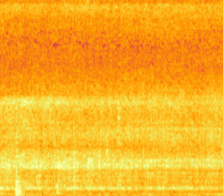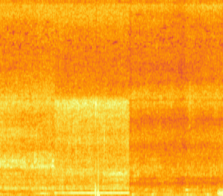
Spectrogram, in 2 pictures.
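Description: Tomatoes and grated coconut sauté in a hot pan for a kurma, giving a steady, close sizzle with a brief spoon scrape near the middle; the hiss softens slightly toward the end.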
